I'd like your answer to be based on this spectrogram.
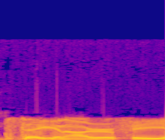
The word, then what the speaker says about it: steganography: Steganography, is that it? Am I pronouncing it right? – Steganography, yes. If I'm pronouncing it correctly, yes. Steganography.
